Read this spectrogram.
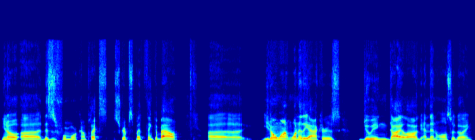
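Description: A man's voice: mid-range voice, expressive, measured pace, a bit bright, smooth, no echo. Casual man teaching, close dry sound. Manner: casual, conversational, peppered with "you know" and "all right". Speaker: screenwriting instructor. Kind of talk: informal instructional lesson, talking through an outline.

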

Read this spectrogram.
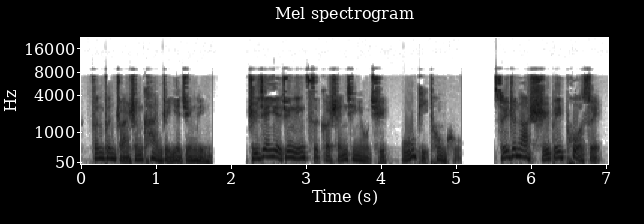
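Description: Male audiobook narrator, animated dramatic delivery, lowish voice, close dry sound with dulled top end. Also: slightly rough, no echo, muffled recording. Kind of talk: scripted dramatic narration of fantasy web novel.

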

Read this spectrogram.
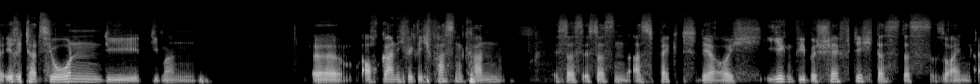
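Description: A man's voice: fairly low pitch, creaky, no room sound. A man moderating a panel discussion over a video call, asking long questions with many fillers and restarts.

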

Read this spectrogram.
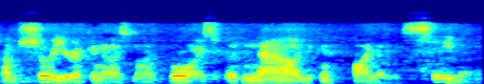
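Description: A man's voice: deep voice, a little fast, slight background noise. A man voicing an earnest father in a science fiction script at a table read. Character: earnest father recording a message for his child. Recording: dull online voice-chat audio.

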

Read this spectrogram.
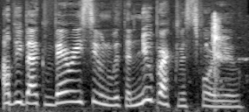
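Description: An actress voices a caring young woman from a visual novel. Her pitch is high and moves around a lot, and she coaxes gently in a close, dry recording. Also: expressive, brisk, no room sound. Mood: reassuring.

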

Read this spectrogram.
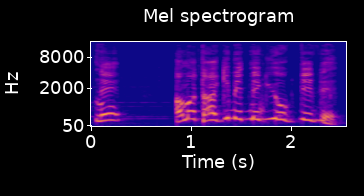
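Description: A woman's voice: high voice, normal speed, lightly acted. A woman voicing a small, timid, fretful sidekick in a cartoon dub. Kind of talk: cartoon dubbing. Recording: loud music over the voice.

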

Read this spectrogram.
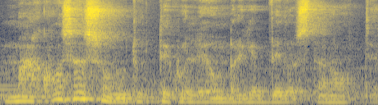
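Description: A man's voice: fairly low pitch, lively intonation, normal speed, echoey room, music in the background, natural voice. A man playing an anxious, scrupulous cemetery caretaker in an Italian radio drama, agitated and hesitant. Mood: uneasy, brooding. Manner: agitated, hesitant, repeats words.

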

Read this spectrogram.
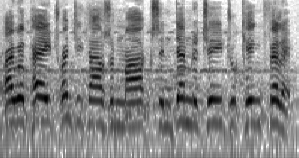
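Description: An actor playing an old, embittered, defeated English king in a historical radio drama, proud and solemn in halting phrases. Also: sits high, little pitch movement, background noise, natural voice. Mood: grudging, solemn. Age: older.

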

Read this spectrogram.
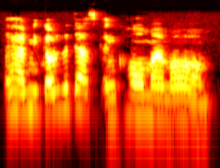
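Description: A woman's voice: medium pitch, moderate pace, dull audio. A woman in her twenties with a Southern US twang, venting in a casual video diary with lots of fillers and restarts, recorded indoors on a laptop webcam. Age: 20s. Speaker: vlogger. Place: small indoor room, seated on a couch.

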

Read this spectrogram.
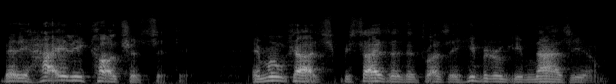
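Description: Older man, Hungarian native, testimony interviewee; gravelly, slow, halting with restarts. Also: mid-range voice. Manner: halting, many restarts and fillers; slow, reflective recall. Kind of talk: oral history testimony.

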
